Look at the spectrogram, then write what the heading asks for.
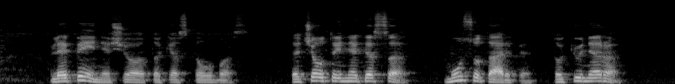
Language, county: Lithuanian, Vilnius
